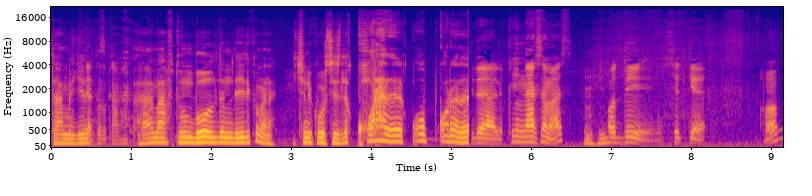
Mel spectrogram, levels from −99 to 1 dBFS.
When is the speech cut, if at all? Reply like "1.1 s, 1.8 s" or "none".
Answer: 5.2 s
